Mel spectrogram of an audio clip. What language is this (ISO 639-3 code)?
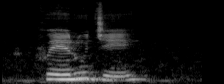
ibo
